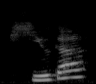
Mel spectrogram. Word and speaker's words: Hygge: It's spelled Hygge, I think, but it has like a little pronunciation thing under it that says Hyuga, and so I totally would have purchased that. I would not have guessed it was Hyuga, but look at this.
